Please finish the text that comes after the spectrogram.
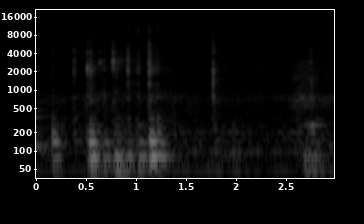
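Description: Typing on a computer keyboard while entering data in Excel: a quick cluster of close, quiet key clicks and taps, then a few sparser strokes with short pauses between them.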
